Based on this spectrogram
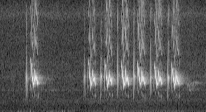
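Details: Energetic, chatty Sooty-headed bulbul song: one bubbly, slurred note, then a rapid run of six or seven similar warbled notes, each about a third of a second apart, with faint low background noise.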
